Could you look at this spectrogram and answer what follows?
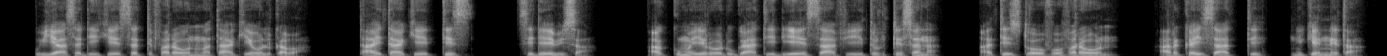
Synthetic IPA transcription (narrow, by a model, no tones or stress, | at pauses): ɡ̥ʊjːaːsɐd̪iːke̞ːsːɐt̪ːɪfɐɾɐʔɔːnmɐt̪aːkeːwɔlkʼɐbɐ̰ | t̪aːjt̪aːke̞ːt̪ːɪsː | ɪd̪e̞ːbɪsɐ̰ | ʔɐ̰kːʊmɐjɛɾo̞ːᶑʊɡaːt̪iːᶑɪʔe̞ːsːaːfɪt̪ʊɾt̪ɛsɐnɐ | ʔɐ̰t̪ɪst̪ʼo̞ːfɔfɐɾɐʔɔn | hɐ̰ɾkɐɪsaːt̪ːɪ | nɪkɛnːɛt̪ɐ̰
